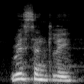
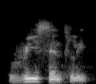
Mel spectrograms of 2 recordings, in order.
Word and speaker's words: recently: Recently. Good, good. Recently, recently. Porque algumas pessoas colocam a ênfase na próxima sílaba, recently. E não, é na primeira, recently, recently.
